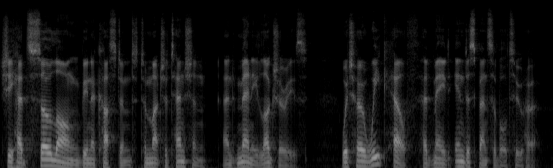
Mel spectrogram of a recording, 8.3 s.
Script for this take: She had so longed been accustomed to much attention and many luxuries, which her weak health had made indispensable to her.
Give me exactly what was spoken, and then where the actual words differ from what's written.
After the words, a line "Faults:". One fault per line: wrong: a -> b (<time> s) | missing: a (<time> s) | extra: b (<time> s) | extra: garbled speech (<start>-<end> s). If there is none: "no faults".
She had so long been accustomed to much attention and many luxuries, which her weak health had made indispensable to her.
Faults:
wrong: longed -> long (0.7 s)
